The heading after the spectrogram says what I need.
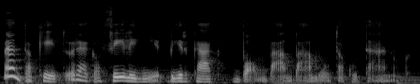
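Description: A woman narrating a folk tale in a lively, expressive storytelling manner. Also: sits low, vocal fry, soft background music.

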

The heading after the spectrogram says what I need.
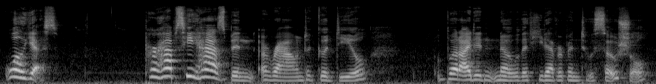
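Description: A woman's voice: mid-range voice, animated, normal speed, lightly acted. A woman playing a genteel society aunt in a radio play, speaking with arch formality and dry irony. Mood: guarded, ironic. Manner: arch, formal, dryly ironic. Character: wry, genteel society aunt, privately exasperated.

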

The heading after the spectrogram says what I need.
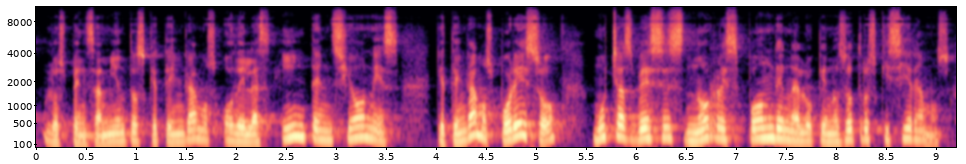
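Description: A man with a Mexican accent, a priest giving a spoken reflection message in a conversational manner, sometimes acting out everyday dialogues. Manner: conversational, acts out little everyday dialogues with lively pitch jumps. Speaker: priest and basilica rector.

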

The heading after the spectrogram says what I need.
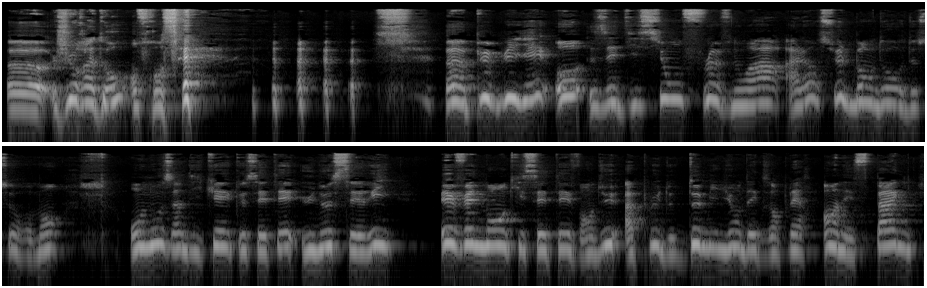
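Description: A woman's voice: fairly high pitch, normal speed, mellow. A woman from France giving a casual, enthusiastic book review straight to her viewers.

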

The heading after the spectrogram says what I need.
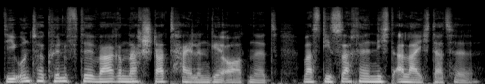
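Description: A man's voice: mid-range voice, measured pace, dry recording. Man reading an audiobook, dry sound. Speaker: audiobook reader. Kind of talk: scripted audiobook narration.

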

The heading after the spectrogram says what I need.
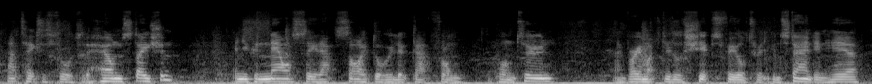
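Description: Moving from a marina pontoon into a small motor boat's cabin, a man gives a casual walkthrough tour of the boat as a reviewer. He talks at a moderate pace in a mellow, mid-range voice with hardly any pauses, sounding chatty and upbeat and thinking aloud, while slight noise sits in the background.

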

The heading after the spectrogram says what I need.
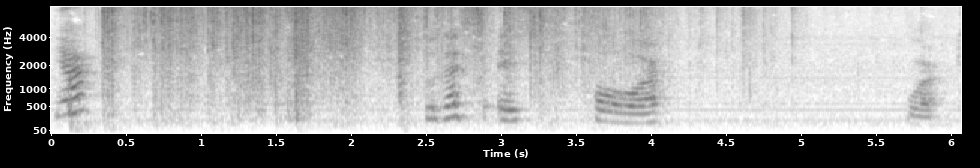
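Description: A middle-aged woman, chatting slowly and thinking aloud as she preps food in her home kitchen. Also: mid-range voice, big pitch swings. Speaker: cooking vlogger. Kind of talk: casual cooking chat. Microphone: phone camera held nearby. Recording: noisy home kitchen ambience.

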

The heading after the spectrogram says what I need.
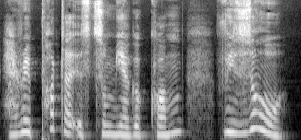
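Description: A woman's voice: mid-range voice, normal speed, a little mellow, no room sound, clean studio sound, natural voice. A woman voicing a distraught, tearful man who speaks in a panicked, pleading way.

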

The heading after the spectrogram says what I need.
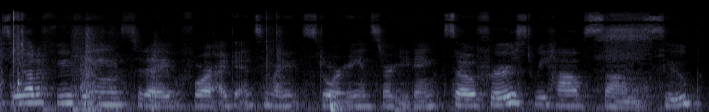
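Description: A woman's voice: mid-range voice, a little mellow. A young college-age woman chatting casually to camera in a wry, self-mocking way. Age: young adult, college student. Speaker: student vlogger. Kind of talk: casual vlog chat to camera. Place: dorm room, indoors.

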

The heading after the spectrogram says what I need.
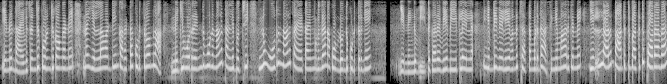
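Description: A woman voicing a harried young village housewife in debt, talking fast and pleading anxiously. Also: very high voice, very noisy. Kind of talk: cartoon voice acting.

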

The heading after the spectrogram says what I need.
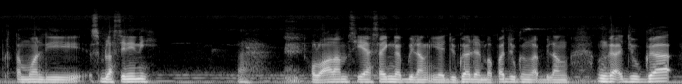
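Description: A man's voice: mid-range voice, little pitch movement, brisk, dull audio, a little hiss or hum. A man hosting a casual vlog, chatting loosely with viewers and interviewing locals outdoors. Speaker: vlogger, host.

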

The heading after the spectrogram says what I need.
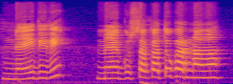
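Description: A young actress playing a headstrong new bride who speaks bluntly and defiantly. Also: female voice, sits high, brisk, a bit bright, soft background music. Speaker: actor. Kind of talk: web series drama acting.

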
